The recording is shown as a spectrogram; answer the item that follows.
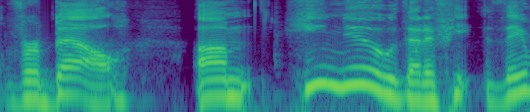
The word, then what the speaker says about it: Vrabel: Because Vrabel, excuse me, and even I'm learning how to pronounce it, unlike the NFL honors. You mean Verbel? Verbel.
